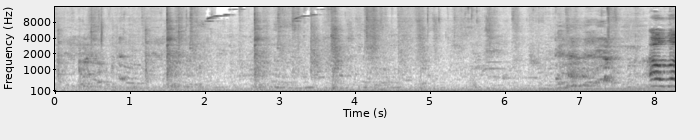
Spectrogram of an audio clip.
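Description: Children chattering indistinctly and laughing, with scattered small clicks and a steady low hum underneath.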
